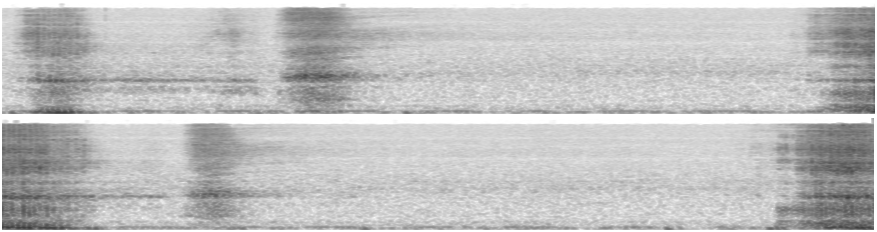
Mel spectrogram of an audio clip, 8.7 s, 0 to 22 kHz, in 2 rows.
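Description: Loud, rough, low rattling breaths, each followed by a softer breath, repeat about every four seconds, roughly 15 a minute: snoring.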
